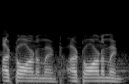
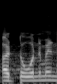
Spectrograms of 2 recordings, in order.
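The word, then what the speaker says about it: attornment: अटोनमेंट नहीं boss, listen to me very carefully. अंग्रेजी में एक शब्द होता है अटोनमेंट, ATONE, एटोनमेंट। एटोनमेंट का मतलब होता है पश्चाताप करना। यहाँ स्पेलिंग क्या है? अटॉर्न। अटॉर्न comes from the word अटॉर्नी, मतलब एजेंट, मतलब मैं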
